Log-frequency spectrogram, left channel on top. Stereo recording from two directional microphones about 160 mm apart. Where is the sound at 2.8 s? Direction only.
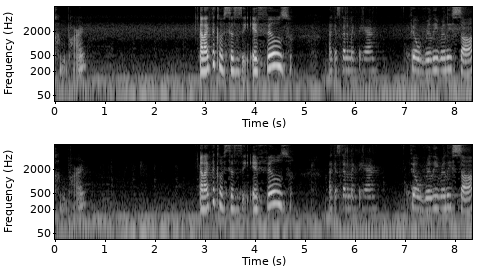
40° left (ahead or behind); by 8.3 s 25° left (ahead or behind).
